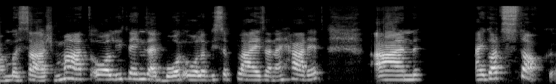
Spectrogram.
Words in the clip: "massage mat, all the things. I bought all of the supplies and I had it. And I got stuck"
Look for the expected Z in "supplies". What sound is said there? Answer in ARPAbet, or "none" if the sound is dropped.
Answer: Z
